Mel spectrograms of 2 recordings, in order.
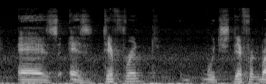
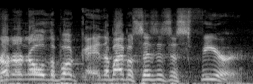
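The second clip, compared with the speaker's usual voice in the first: high, louder mocking whine; mocking impression; 10 semitones higher, 4 dB louder than usual. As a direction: mimic a whiny objector in a high voice. Mocking globe-believing Christians.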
